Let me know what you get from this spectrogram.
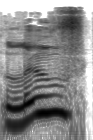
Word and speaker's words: Louvre: They even released a video for a track that was filmed inside the Louvre in Paris. Did I pronounce that right, Fritchie? – You did a good job.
